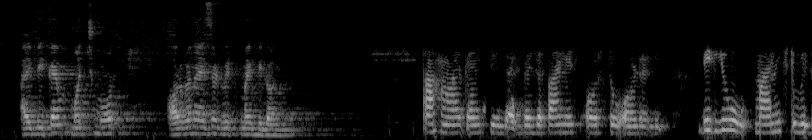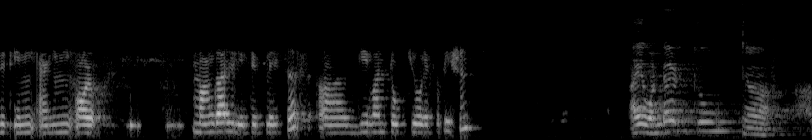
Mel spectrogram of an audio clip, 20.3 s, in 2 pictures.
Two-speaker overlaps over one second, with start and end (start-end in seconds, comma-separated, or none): none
